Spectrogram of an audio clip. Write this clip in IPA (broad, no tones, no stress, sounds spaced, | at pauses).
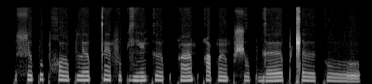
ɬ ə p o p χ oː p l ɜ p t̪ ɛ̃ f ə p zʲ ɛ̃ k əː p q ə̃ː p q ɜ p ə̃ː p ʃ o p ɡ ɜː p ǁ əː k oː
